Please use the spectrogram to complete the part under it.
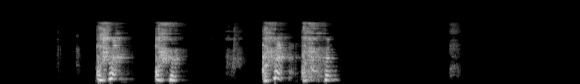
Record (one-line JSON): {"cough_length": "5.8 s", "cough_amplitude": 31150, "cough_signal_mean_std_ratio": 0.33, "survey_phase": "alpha (2021-03-01 to 2021-08-12)", "age": "18-44", "gender": "Male", "wearing_mask": "No", "symptom_cough_any": true, "symptom_diarrhoea": true, "smoker_status": "Current smoker (e-cigarettes or vapes only)", "respiratory_condition_asthma": false, "respiratory_condition_other": false, "recruitment_source": "REACT", "submission_delay": "2 days", "covid_test_result": "Negative", "covid_test_method": "RT-qPCR"}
